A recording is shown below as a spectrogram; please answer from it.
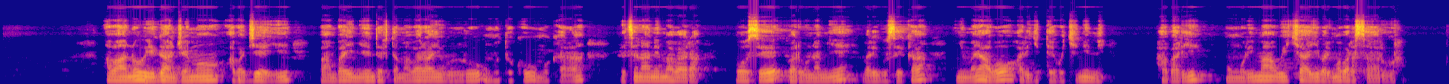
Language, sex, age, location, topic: Kinyarwanda, male, 25-35, Huye, health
